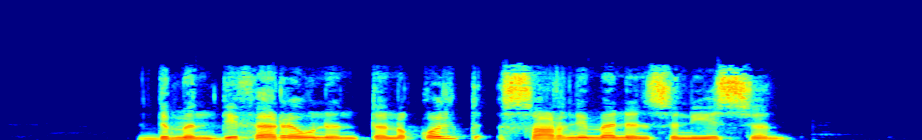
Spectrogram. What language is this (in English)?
Kabyle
